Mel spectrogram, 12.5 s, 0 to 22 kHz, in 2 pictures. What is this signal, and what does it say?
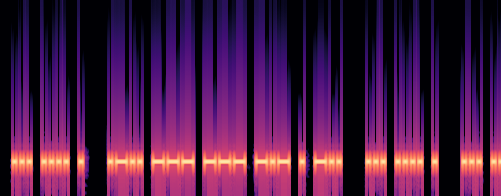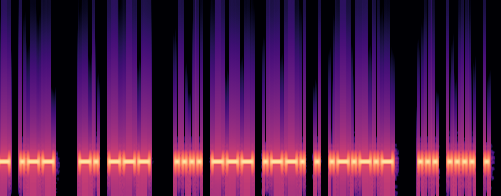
Morse code, heard as a keyed tone, about 26 wpm, 600 Hz. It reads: SHE LOOKED SHE SAW NO HOPE. SHE
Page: Never 26wpm | CW med Gnister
